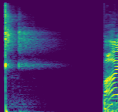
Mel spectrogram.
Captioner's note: snap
